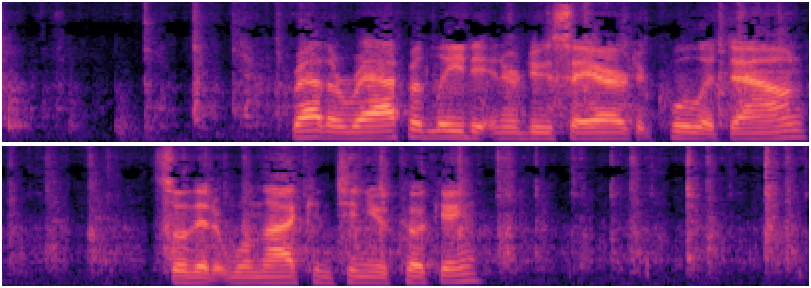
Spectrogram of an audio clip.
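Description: A whisk clatters against a metal pan.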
